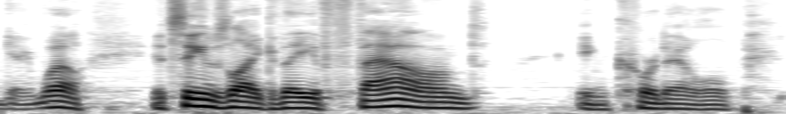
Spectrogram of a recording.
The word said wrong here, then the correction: Cordarrelle: how do you say his name? Cordarrelle Patterson, a hybrid running back wide receiver, and they using him.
